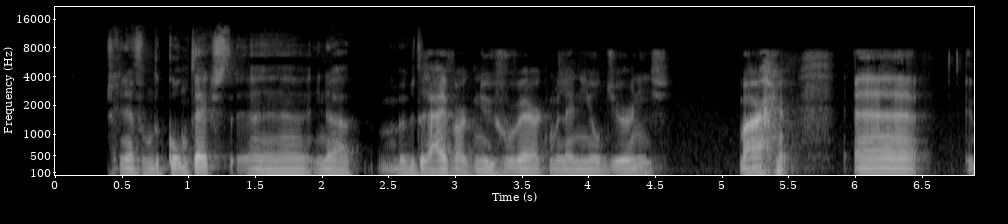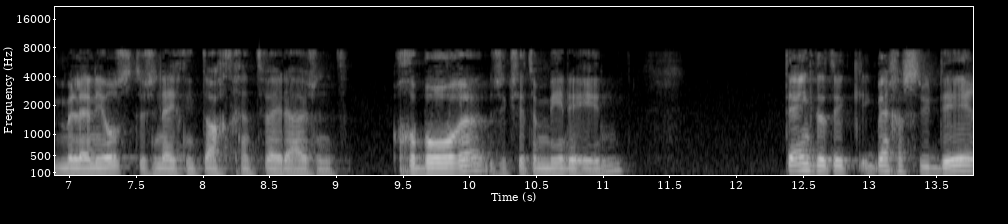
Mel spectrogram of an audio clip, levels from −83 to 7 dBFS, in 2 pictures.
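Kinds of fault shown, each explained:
Input switched to a poorer device: The recording path likely changed microphones partway through, moving from the original input to one that passes a narrower band. From 2.76 s to the end, the speech loses everything above 7.2 kHz, so it turns duller and less airy. There is no gap at the switch and the loudness stays about the same, but a faint new background noise appears far below the speech.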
